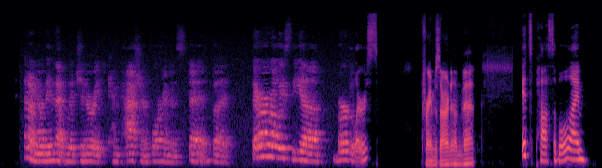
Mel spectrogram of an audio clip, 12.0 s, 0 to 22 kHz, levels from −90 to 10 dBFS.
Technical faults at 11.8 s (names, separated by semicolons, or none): none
